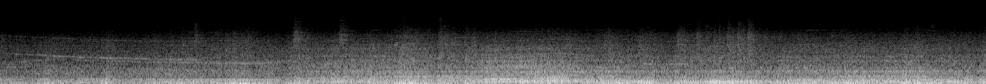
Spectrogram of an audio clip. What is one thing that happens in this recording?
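Loose fittings rattle as the bus moves.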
